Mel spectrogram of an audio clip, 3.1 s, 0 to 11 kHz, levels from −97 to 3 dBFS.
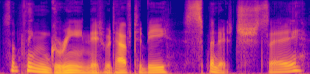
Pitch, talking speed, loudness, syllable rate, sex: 105 Hz, 175 wpm, -20 LUFS, 4.2 syllables/s, male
